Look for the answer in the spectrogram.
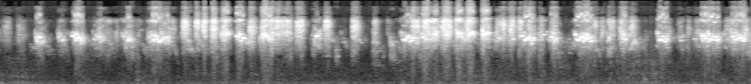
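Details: Aviary crowded with budgerigars at the end of the breeding season, loud in the morning: sustained shrill chattering and chirping from many birds, swelling and easing in waves.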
